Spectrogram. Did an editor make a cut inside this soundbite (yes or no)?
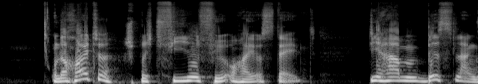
no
